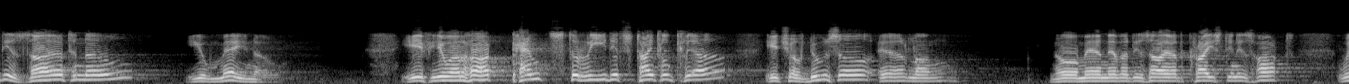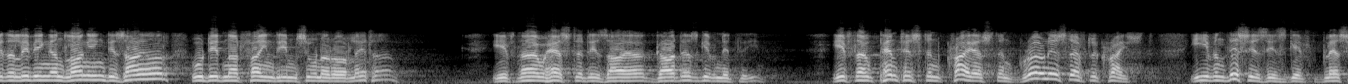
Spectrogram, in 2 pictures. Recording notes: at Westminster Chapel during the 100th Anniversary of the 1859 Revival in Wales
